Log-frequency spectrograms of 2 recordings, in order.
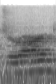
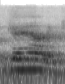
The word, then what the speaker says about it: Garrard: only name like yesterday I said something about Gerard County they're like no that's Garrard County Hari I'm worried I'm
